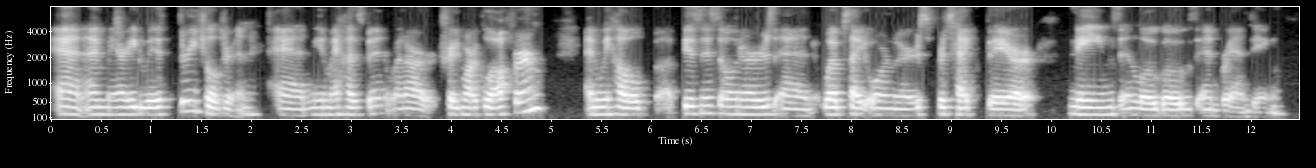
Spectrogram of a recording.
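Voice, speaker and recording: A woman in her thirties with an American accent, speaking as a guest over a video call in a plain, steady way. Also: lowish voice, measured pace, rough recording. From United States. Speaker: guest, lawyer. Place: small indoor room. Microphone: video call webcam.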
